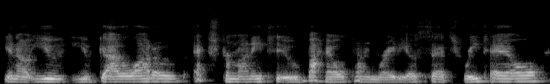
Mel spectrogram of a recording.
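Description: An American man answering as a podcast guest, conversational and halting as he thinks aloud, on dull lo-fi audio. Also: medium pitch, little pitch movement, vocal fry. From United States, rural Montana in early childhood. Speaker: podcast guest, old-time radio podcaster.

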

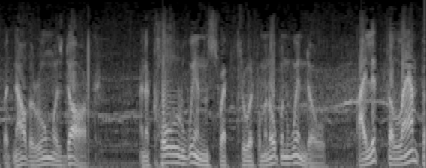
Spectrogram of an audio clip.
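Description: A man's voice: medium pitch, sharp tone. An actor playing a brash, devoted romantic leading man who also narrates, in a 1940s radio drama. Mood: somber narrating. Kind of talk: 1940s radio acting with first-person narration. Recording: muffled old radio recording, noisy.

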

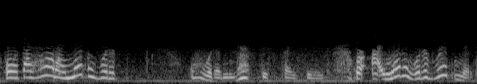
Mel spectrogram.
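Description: An actress playing a brisk, chatty, opinionated newspaper columnist in a 1950s radio drama. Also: female voice, sits high, huge pitch swings, a little hiss or hum. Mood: fussy, nosy. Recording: muffled 1950s radio broadcast, music behind.

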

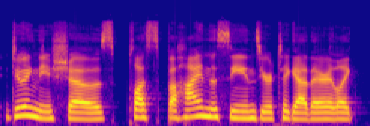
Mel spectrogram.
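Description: A woman's voice: fairly low pitch, normal speed, clear, resonant tone, no echo, studio quality. A woman co-hosting a podcast in a casual, chatty style. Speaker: podcast co-host. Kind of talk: casual chat.

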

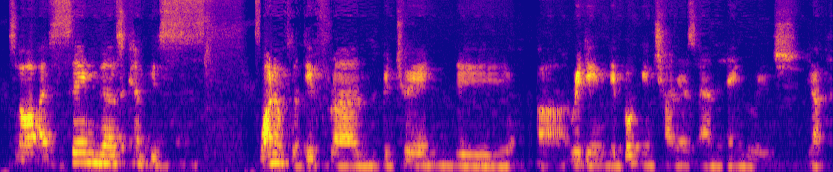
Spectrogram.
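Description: A man's voice: mid-range voice, unhurried, a little mellow, slight background noise, poor audio. Hesitant man, Mandarin first language. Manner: hesitant, many restarts and fillers. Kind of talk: casual conversation about reading.

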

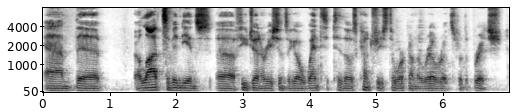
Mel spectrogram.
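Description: Low-voiced man telling his career story. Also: flat delivery, normal speed. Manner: candid, self-deprecating, laughs at his own plans. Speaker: interview guest. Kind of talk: relaxed conversational storytelling.

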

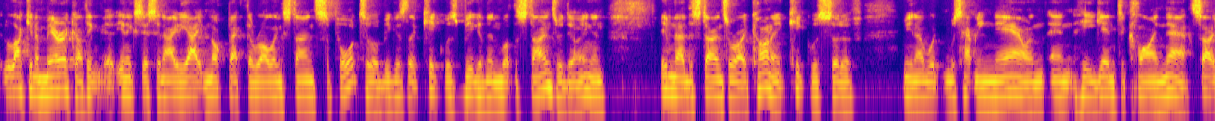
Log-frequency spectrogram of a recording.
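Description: Man, low voice, slightly croaky, rambling casual chat, lots of ums and you-knows. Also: brisk. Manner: rambling, many fillers and restarts. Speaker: podcast host.

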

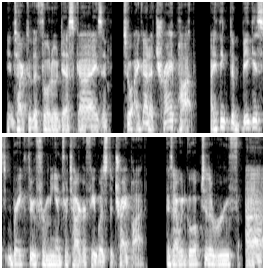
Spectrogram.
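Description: A man's voice: lowish voice, a bit bright. A man chatting casually as an interview guest, informal and given to acting out bits of dialogue. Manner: informal, acts out remembered dialogue with "like". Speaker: guest, self-published creator and photographer. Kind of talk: casual chat.

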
